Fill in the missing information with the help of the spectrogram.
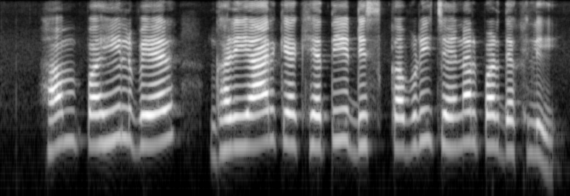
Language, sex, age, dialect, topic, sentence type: Magahi, female, 18-24, Western, agriculture, statement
